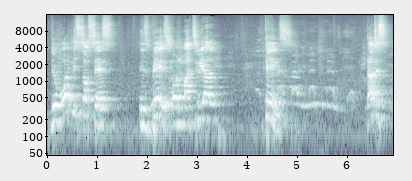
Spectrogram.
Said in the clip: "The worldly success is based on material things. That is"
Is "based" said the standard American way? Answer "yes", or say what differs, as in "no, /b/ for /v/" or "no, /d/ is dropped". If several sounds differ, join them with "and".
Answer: yes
